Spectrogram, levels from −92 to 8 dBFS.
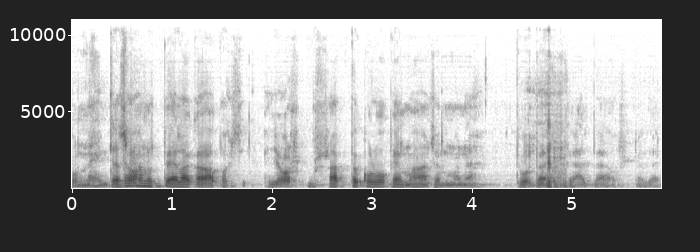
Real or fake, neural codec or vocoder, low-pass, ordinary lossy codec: fake; vocoder, 22.05 kHz, 80 mel bands, HiFi-GAN; none; none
